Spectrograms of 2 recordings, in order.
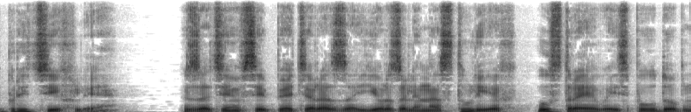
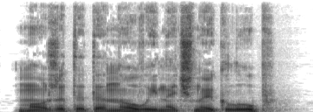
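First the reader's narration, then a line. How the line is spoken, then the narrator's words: Snorting, amused. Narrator (Russian): хмыкнул Дженнифер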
